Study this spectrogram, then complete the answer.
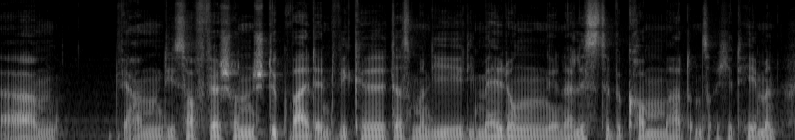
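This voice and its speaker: Over a very clean recording with a silent background, a man with a very deep, low pitch talks at a fairly quick pace in a monotone, flat intonation. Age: 20s. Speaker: startup founder and CEO. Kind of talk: interview conversation.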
